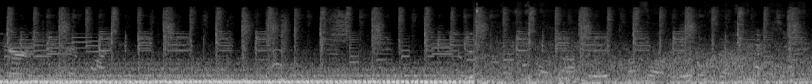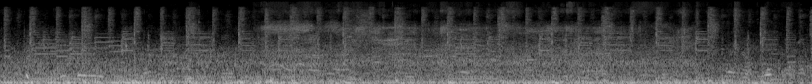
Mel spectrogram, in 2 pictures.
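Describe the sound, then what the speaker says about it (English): City buses coming and going at a parking area in Moscow, a loud idling engine rumble for a few seconds giving way to steady traffic and vehicle noise nearby. "The buses will be coming and going. This is the place where we are parking."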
